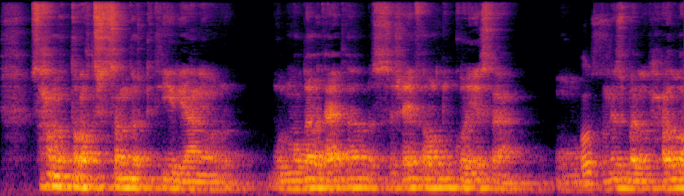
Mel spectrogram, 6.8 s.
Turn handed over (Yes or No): No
